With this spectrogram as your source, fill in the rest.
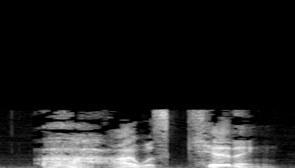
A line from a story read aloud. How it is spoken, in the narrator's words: he achingly groaned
